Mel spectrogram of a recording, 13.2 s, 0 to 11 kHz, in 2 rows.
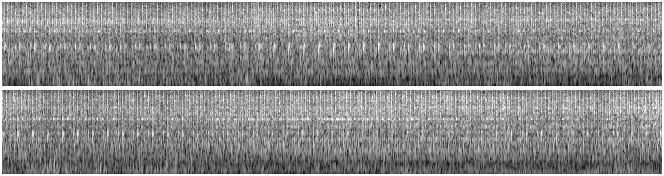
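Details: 2010 Opel Corsa D 1.3 CDTI diesel with blue smoke on cold morning starts but no loss of pulling power: idling with a steady clatter of sharp knocks on the engine note; engine knocking, cause not pinned down.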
